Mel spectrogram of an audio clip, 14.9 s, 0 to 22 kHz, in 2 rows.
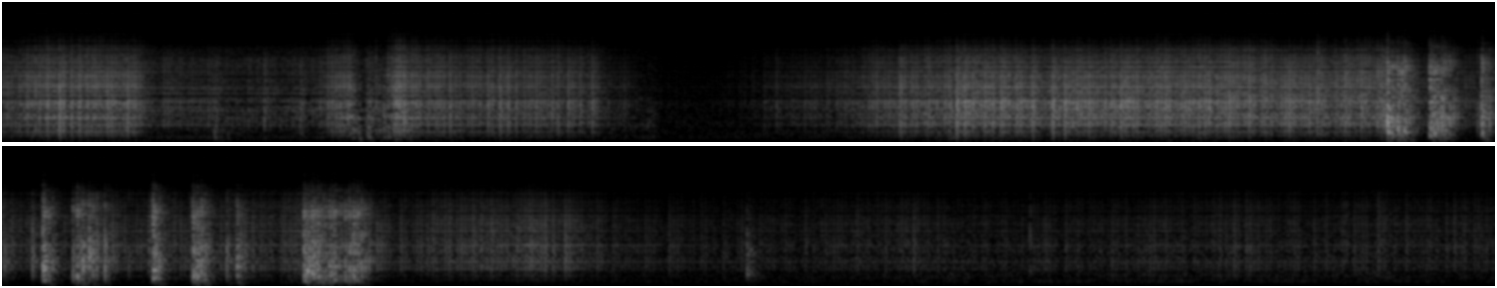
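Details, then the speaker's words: Bush A6001 music centre radio after turntable service: hiss and static rise and fall as the dial sweeps, with stations coming through; medium wave reception working. "Radio works. Well, medium wave does."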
